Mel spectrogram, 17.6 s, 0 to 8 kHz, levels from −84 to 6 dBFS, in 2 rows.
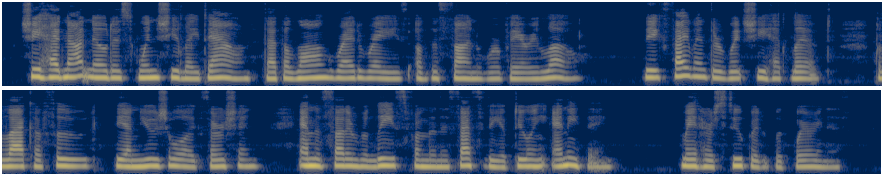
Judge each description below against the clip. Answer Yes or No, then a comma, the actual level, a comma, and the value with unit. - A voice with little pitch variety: Yes, narrow, 2.1 semitones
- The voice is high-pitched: Yes, high, 195 Hz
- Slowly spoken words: No, average, 165 wpm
